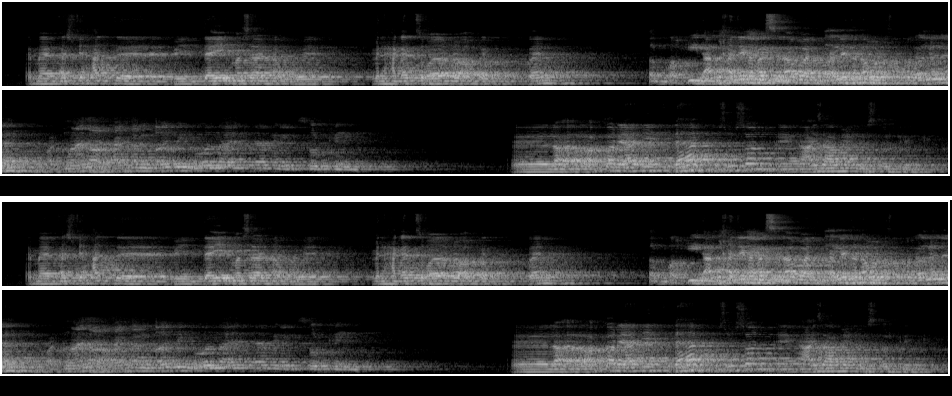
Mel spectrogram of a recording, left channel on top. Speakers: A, on the right (about 35°); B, on the left (about 85°).
A: ما يبقاش في حد آه، بيتضايق مثلا او آه، من حاجات صغيرة او كده فاهم
B: طب احكي لي
A: يا عم
B: نفسك
A: خلينا
B: تعمل
A: بس الأول
B: دايفنج
A: خلينا الأول نظبط
B: ولا
A: الرحلة ونبقى نشوف
B: انا عايز
A: الناس
B: اعرف عايز تعمل دايفنج ولا عايز تعمل سnorkeling
A: أه لا الأكتر يعني في دهب خصوصا أه عايز أعمل سنوركلينج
